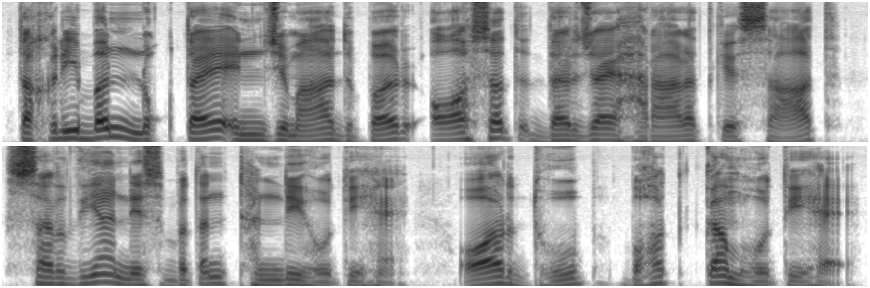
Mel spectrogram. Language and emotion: Urdu, neutral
